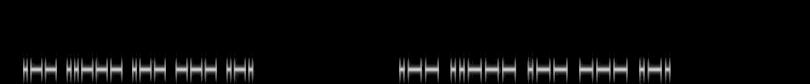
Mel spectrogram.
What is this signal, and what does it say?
Morse code, heard as a keyed tone, about 33 wpm, 700 Hz. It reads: W2WOR W2WOR
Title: Speed Racing - USA 1x3 Call Signs 28wpm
